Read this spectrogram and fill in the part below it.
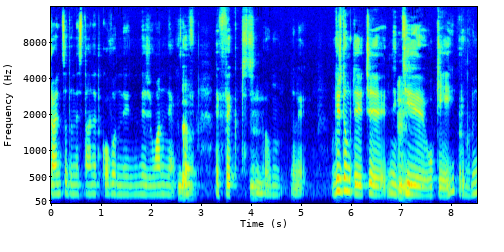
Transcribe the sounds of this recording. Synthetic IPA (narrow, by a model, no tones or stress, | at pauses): ɾanit̪səd̪ɐnɛst̪anɛt̪ɐ̥kɔvənɛnɛʒɛlˠannʲakəəf | ɛfɛkt̪ | na̰lḭ | viʒd̪əmt̪ɛt͡ʃɛnit̪iɛokʲɛjpɾḭmɛɾno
